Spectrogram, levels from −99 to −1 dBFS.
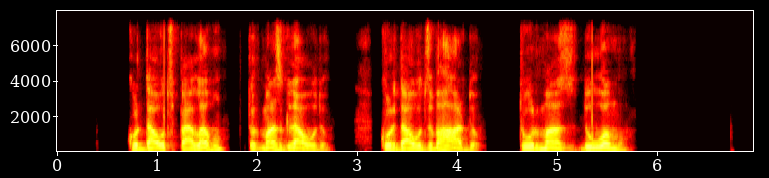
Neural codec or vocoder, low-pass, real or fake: codec, 44.1 kHz, 7.8 kbps, DAC; 7.2 kHz; fake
